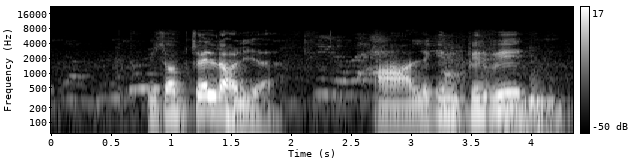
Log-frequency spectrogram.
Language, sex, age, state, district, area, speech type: Maithili, male, 60+, Bihar, Araria, rural, spontaneous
